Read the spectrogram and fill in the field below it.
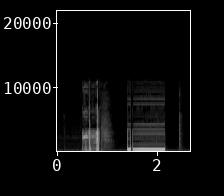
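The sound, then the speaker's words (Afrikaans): A couple of crackling clicks on a phone line, then a short beep and a longer steady telephone busy tone from a dropped call, loud, with no one speaking. “Ons verloor baie oproepe.”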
